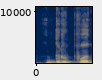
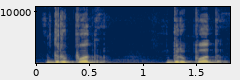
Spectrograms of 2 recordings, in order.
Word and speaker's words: द्रौपदी: द्रुपद की पुत्री। ठीक ना। द्रुपद ये होची उच्चारण ताप ठीक नहीं।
